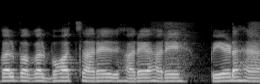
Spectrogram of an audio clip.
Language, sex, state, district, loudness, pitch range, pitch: Hindi, male, Jharkhand, Garhwa, -17 LUFS, 155-170 Hz, 160 Hz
